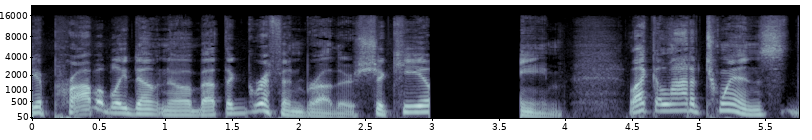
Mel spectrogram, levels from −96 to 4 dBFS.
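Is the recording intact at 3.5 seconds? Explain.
No. At 3.5 seconds the speech is gone entirely: an audio dropout to silence runs from about 2.98 to 3.66 s, so roughly 0.69 s of sound is missing. The speech breaks off mid-flow and resumes just as abruptly, and the gap is dead silence with no room tone underneath. This likely happened because the input signal was briefly lost while the recording carried on writing silence, so whatever was said during that span is unrecoverable.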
